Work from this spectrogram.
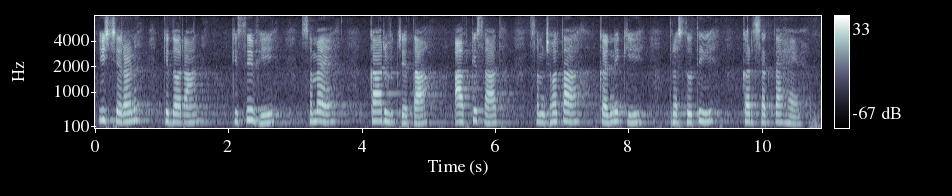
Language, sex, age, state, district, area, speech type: Hindi, female, 30-45, Uttar Pradesh, Sonbhadra, rural, read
